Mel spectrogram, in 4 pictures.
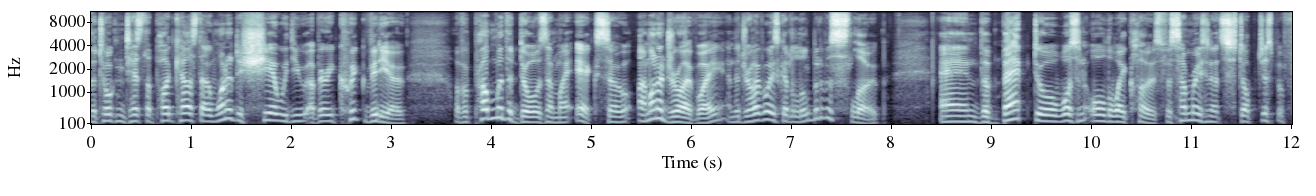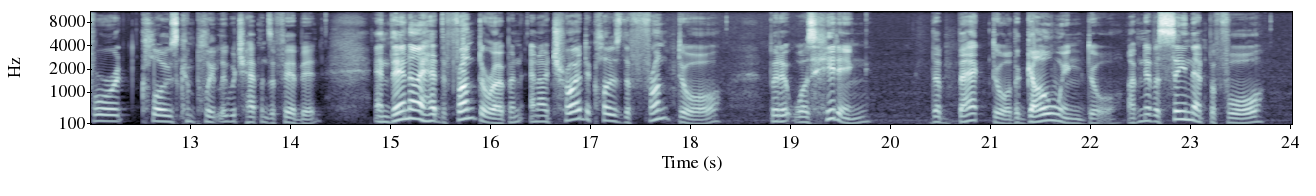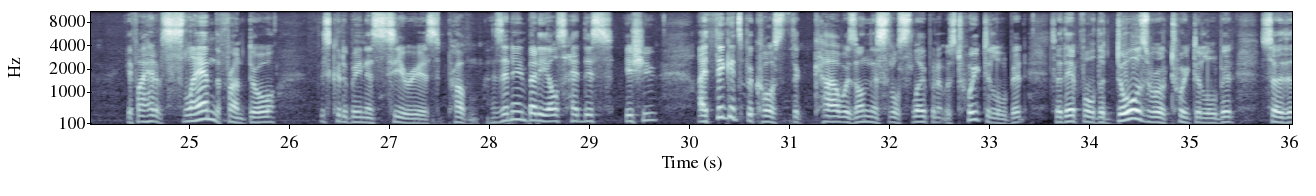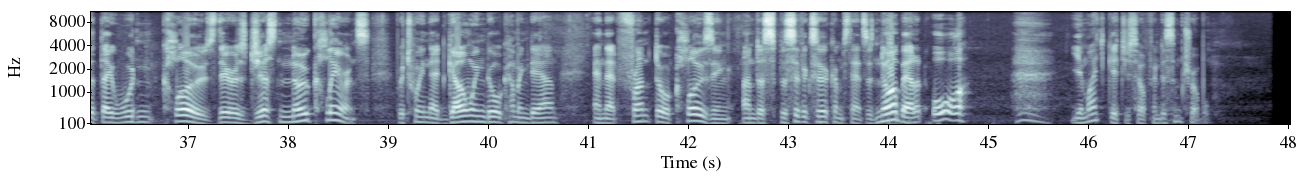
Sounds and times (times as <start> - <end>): Speech: 0.0 - 19.8, 20.4 - 23.8, 24.4 - 44.8, 45.8 - 47.3.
